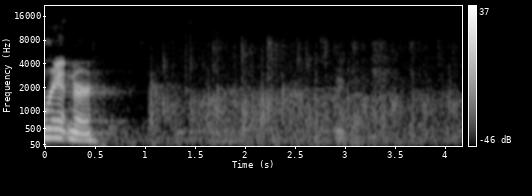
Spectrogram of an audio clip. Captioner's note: applause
